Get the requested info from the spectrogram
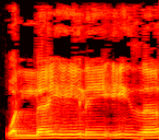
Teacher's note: واللیل اذا، الف مد ہے 1 سیکنڈ زال کو کھینچنا ہے اور زال کو نرمی سے ادا کریں گے، زال ہے زور سے نہیں پڑھنا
